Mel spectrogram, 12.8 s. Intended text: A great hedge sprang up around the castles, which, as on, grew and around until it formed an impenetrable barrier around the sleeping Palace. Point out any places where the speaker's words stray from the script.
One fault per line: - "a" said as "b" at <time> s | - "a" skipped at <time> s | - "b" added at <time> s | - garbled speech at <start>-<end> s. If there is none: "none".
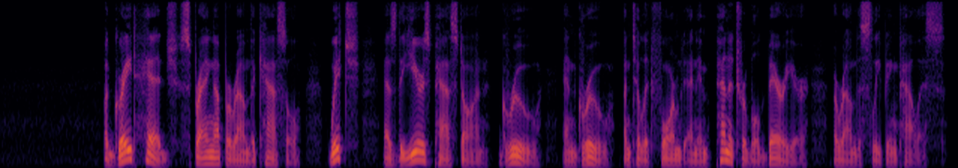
- "castles" said as "castle" at 3.4 s
- "the years passed" added at 5.3 s
- "around" said as "grew" at 7.7 s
